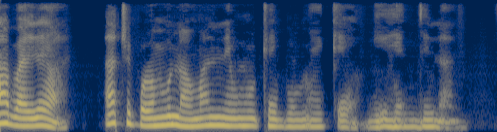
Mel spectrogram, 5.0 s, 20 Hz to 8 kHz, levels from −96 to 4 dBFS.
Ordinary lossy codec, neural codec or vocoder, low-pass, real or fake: none; codec, 16 kHz, 1 kbps, FreqCodec, larger model; 7.2 kHz; fake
